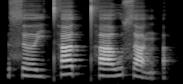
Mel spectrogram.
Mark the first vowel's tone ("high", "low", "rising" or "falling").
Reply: low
